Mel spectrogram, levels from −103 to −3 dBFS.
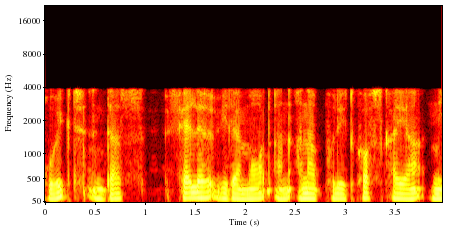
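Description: Speech with no technical faults to report.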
